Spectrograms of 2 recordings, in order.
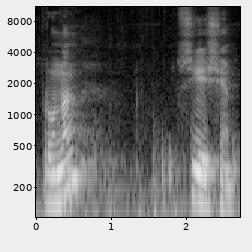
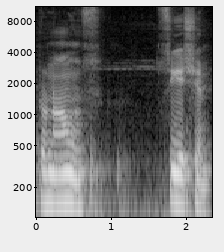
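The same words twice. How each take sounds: First: प्रोनंसिएशन very slowly as pro-nun, long pause, see-ay-shun; correct pronunciation, broken up. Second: प्रोनाउंसिएशन split slowly as pro-nowns, pause, see-ay-shun; mispronunciation, broken up. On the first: Teacher breaking down the correct word for students, slow pronunciation. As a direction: split प्रोनंसिएशन after a short "nun" sound. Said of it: "प्रोनंसिएशन सही है". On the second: Teacher breaking down the word students get wrong, slow mispronunciation. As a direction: draw out the faulty "nown" in प्रोनाउंसिएशन, x0.5 pace. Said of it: "प्रोनाउंसिएशन नहीं होता है".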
